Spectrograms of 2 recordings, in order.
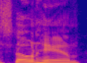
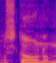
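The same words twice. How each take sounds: First: Stoneham with the h sounded, stone-ham; spelled-out way. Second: Stoneham with a dropped h, stoh-num; Boston way. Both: Shown as a demonstration. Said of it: "not Stoneham".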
